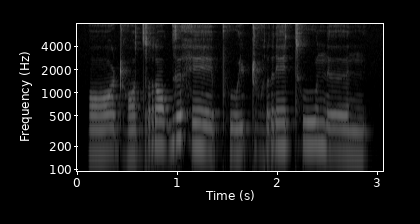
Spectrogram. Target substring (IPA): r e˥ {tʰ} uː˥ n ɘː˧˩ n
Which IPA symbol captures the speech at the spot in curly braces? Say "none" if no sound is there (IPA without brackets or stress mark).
tʰ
